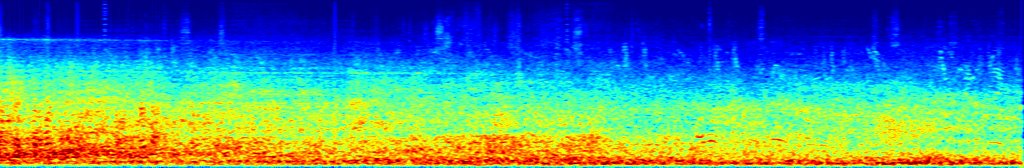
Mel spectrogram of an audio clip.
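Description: A JetBlue airliner roars steadily on its takeoff run at LAX, a loud continuous engine rumble that holds for the whole stretch, with a faint radio voice briefly over it.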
